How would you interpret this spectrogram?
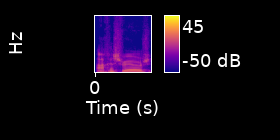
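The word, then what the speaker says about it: אחשורוש: Achashverosh is the Hebrew way of saying it.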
